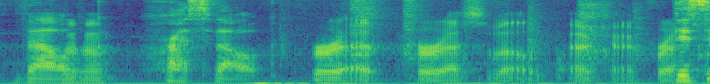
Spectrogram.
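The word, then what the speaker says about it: Hresvelg: Edelgard von Cressfelg. That's how it's pronounced.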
